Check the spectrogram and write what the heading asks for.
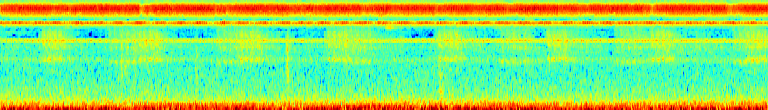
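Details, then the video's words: Crickets calling at night in a forest, their thin high ringing unbroken throughout, with rhythmic chirp pulses recurring roughly each second over a low droning background. "Night Ambient Sound Effect with Cricket Sounds for Sleep & Relaxation"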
